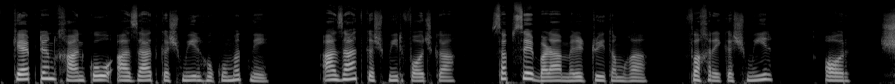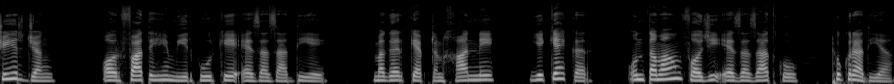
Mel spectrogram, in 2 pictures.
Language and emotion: Urdu, neutral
